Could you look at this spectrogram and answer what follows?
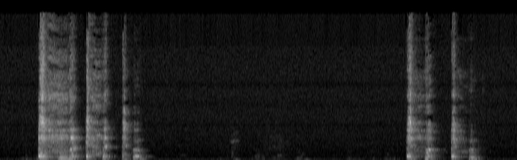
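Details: Coached voluntary coughing demonstration after guided deep breaths: two bursts of strong deliberate coughs, three then two, separated by a quiet pause; forceful voluntary coughing.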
